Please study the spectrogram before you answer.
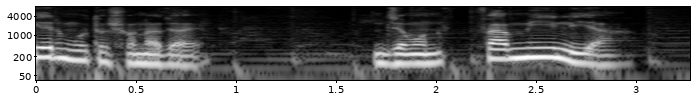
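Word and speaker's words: famiglia: এই তিনটি অক্ষর একসাথে মিলে লি এর মতো শোনা যায়, যেমন ফ্যামিলিয়া, ফ্যামিলিয়া।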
